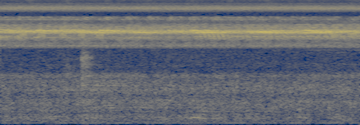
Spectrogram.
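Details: On a summer night, grass insects keep up a constant high-pitched trilling drone, steady in loudness, with a brief faint higher chirp early on and a low murmur of background noise.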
